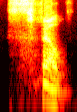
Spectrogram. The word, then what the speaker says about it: svelte: at the beginning so you pronounce the s and then you turn it into a v s felt i know it what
